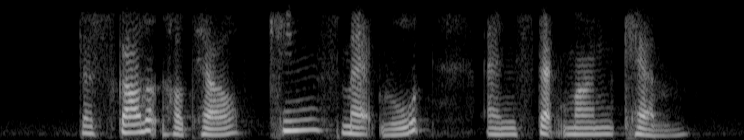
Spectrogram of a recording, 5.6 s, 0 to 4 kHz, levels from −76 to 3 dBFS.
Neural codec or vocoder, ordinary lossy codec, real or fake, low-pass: codec, 16 kHz, 1.1 kbps, Voila-Tokenizer; Opus, 16 kbps; fake; 3.6 kHz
